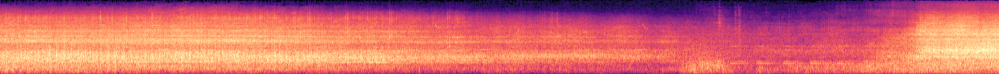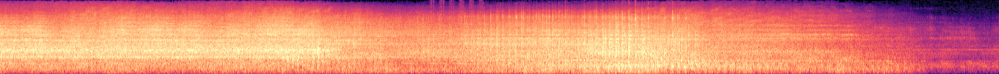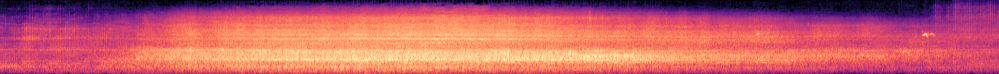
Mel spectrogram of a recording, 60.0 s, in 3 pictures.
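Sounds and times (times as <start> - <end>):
electric train passing at speed: 0.0 - 59.9
wheels clattering over rail joints: 24.0 - 36.2.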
